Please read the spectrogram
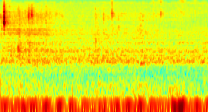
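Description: Near silence: room tone with a steady low hum and one faint click at the very start.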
